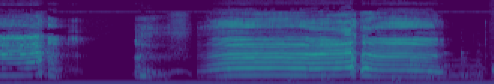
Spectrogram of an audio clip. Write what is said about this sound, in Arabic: مين عم يبكي؟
